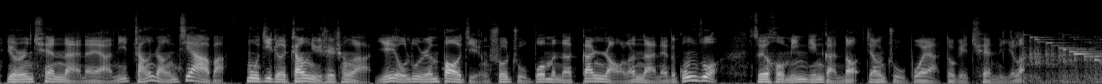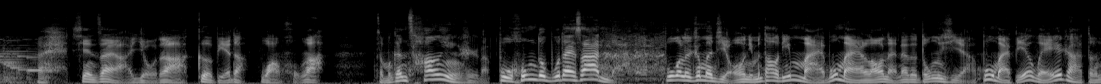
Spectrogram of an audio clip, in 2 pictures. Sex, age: male, 30-49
